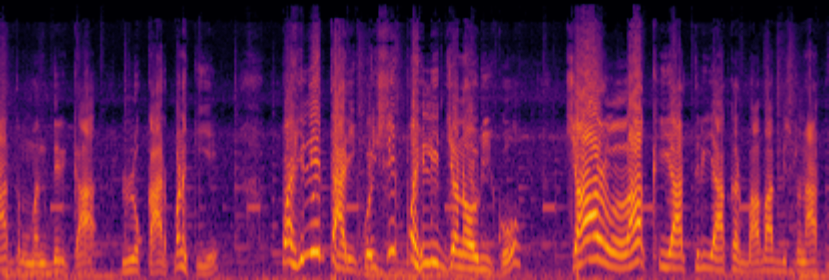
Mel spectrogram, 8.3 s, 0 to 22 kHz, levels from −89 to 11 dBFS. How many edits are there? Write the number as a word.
zero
